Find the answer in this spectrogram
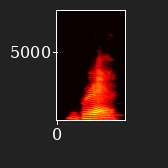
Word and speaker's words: bread: This is one exception to the rule, because in this case we pronounce bread. Okay, so the a disappears in the pronunciation.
